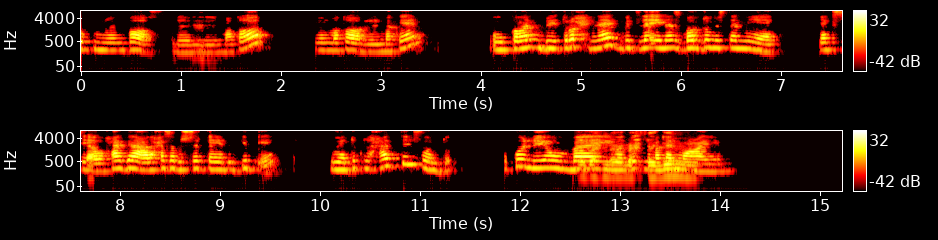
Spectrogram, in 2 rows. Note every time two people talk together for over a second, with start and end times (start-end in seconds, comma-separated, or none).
12.6-13.8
